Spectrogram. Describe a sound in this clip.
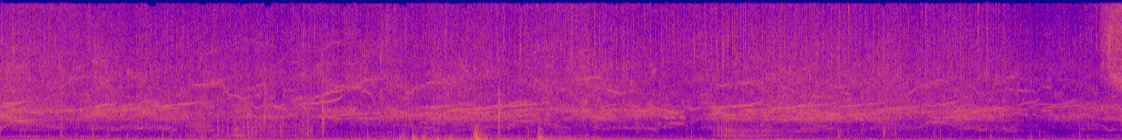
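A fire crackles and hisses.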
